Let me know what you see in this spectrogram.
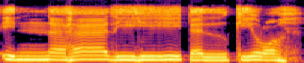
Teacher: So in this verse 29 of Suratul Insan, so let's assume you don't want to stop, that is, you want to stop on this pause sign as I just did, that is inna hadhihi tadhkira. So as long as you are stopping there, the ta marbuta is going to be converted to ha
